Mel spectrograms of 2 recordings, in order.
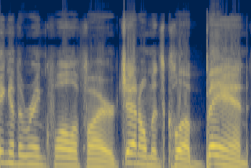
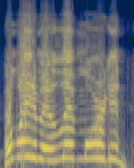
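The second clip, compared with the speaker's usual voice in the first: higher, loud sudden exclamation; surprised shout; 11 semitones higher, 3 dB louder, faster than usual. Real, not acted. Surprise run-in.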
